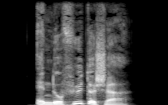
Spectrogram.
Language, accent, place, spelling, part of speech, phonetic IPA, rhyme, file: German, Germany, Berlin, endophytischer, adjective, [ˌɛndoˈfyːtɪʃɐ], -yːtɪʃɐ, De-endophytischer.ogg
- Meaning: inflection of endophytisch: 1. strong/mixed nominative masculine singular 2. strong genitive/dative feminine singular 3. strong genitive plural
